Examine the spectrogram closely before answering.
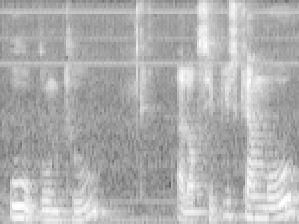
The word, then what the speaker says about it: Ubuntu: euh linguisto culturel plutôt donc Ubuntu on le prononce Ubuntu alors c'est plus qu'un mot Ubuntu c'est plutôt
